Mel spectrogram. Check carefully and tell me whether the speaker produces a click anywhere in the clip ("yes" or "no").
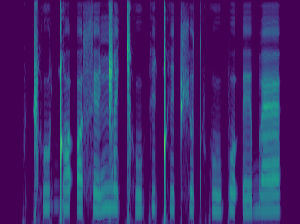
yes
